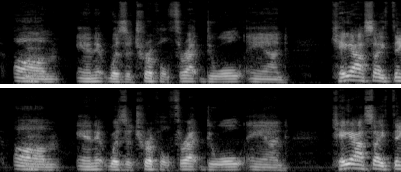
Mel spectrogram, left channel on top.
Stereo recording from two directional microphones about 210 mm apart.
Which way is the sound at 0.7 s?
30° left (ahead or behind).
